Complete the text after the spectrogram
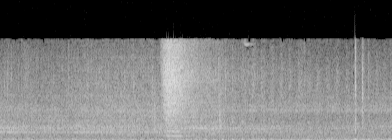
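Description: A motorcycle rides past.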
